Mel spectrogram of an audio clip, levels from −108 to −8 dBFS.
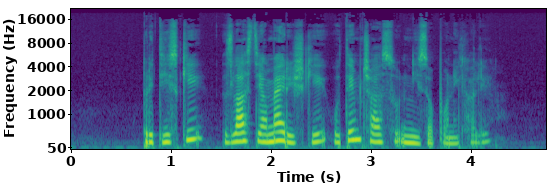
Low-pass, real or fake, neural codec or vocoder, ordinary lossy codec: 19.8 kHz; fake; vocoder, 48 kHz, 128 mel bands, Vocos; MP3, 96 kbps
